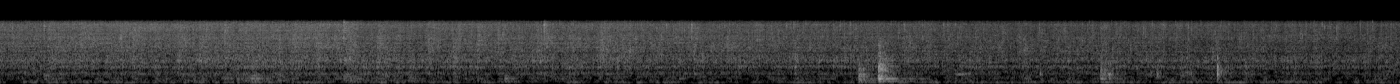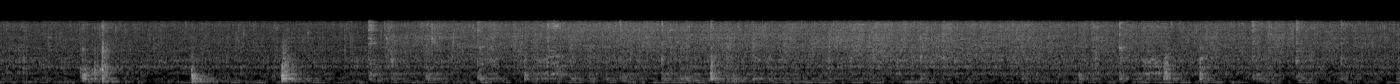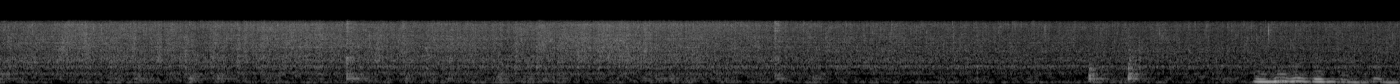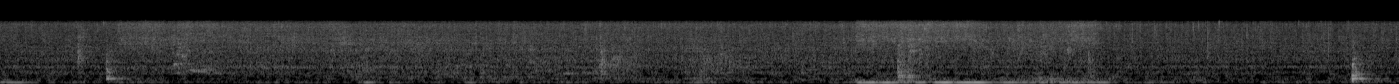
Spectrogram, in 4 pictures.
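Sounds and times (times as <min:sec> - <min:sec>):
onions sizzling in hot oil: 0:00.0 - 0:55.9
spatula scraping a pan: 0:17.7 - 0:34.9, 0:50.8 - 0:51.6.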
